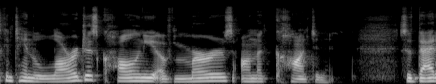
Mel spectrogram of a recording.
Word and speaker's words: murre: the largest colony of MERS on the continent so that is today's bird the name is spelled c om m and M you are ar e common mer now I know what some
